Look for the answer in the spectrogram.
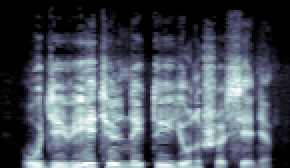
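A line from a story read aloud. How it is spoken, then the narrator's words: Solemn. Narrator (Russian): торжественно сказал Эраст Петрович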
